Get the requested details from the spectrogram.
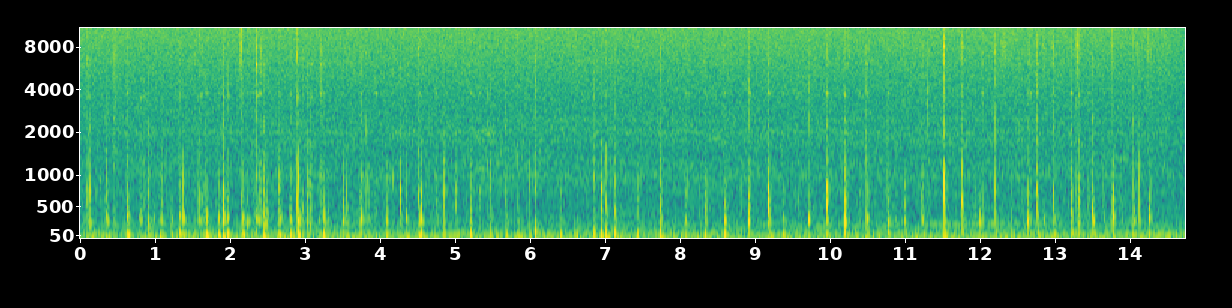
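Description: Fingernails scratch and tap quickly over a multicolored, nubby soft plastic spiky ball held in the hands. The result is a steady stream of short, dull clicks and scritches with a muffled, low-heavy body and no ring after each touch.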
